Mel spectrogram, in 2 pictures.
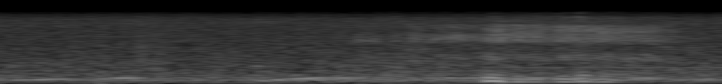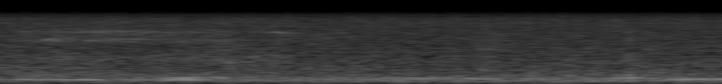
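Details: Sphynx cat snoring while asleep on a person's lap indoors, soft low rasping breaths rising and falling, with a brief breathy hiss near the middle.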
